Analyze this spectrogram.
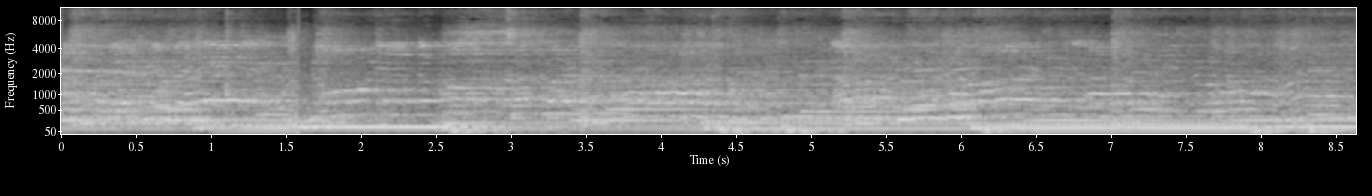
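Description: Live band playing a song through a PA system in a large hall: a woman singing into a microphone over keyboard and drums, with long held low notes underneath, and shouts from the audience.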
